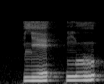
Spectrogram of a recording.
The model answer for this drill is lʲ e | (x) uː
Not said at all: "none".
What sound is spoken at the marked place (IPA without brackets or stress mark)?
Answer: ŋ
